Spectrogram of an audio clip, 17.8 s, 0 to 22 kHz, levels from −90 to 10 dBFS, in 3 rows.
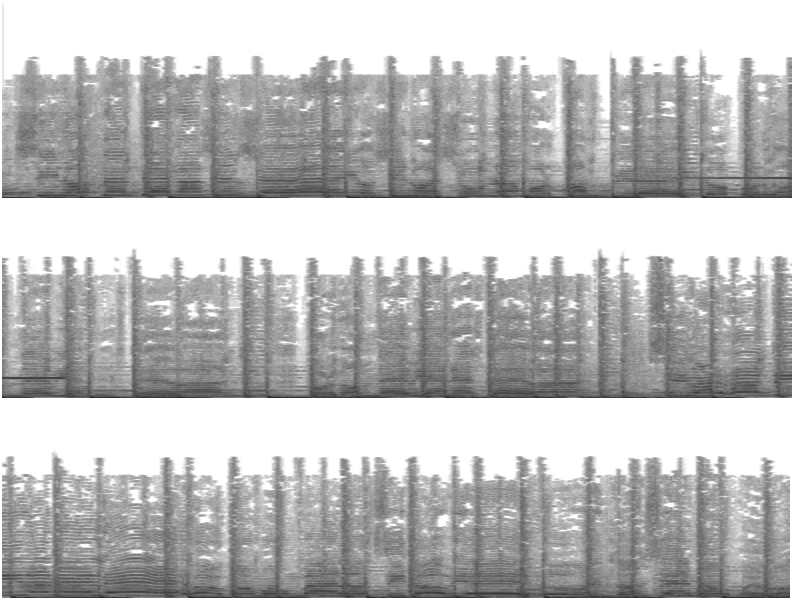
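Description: From 4.95 to 6.42 s there is loudspeaker feedback squeal: a microphone picked up the loudspeaker it was feeding, and the loop gain exceeded one at 2.3 kHz. That tone swells over about a second into a piercing squeal roughly as loud as the sound itself.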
